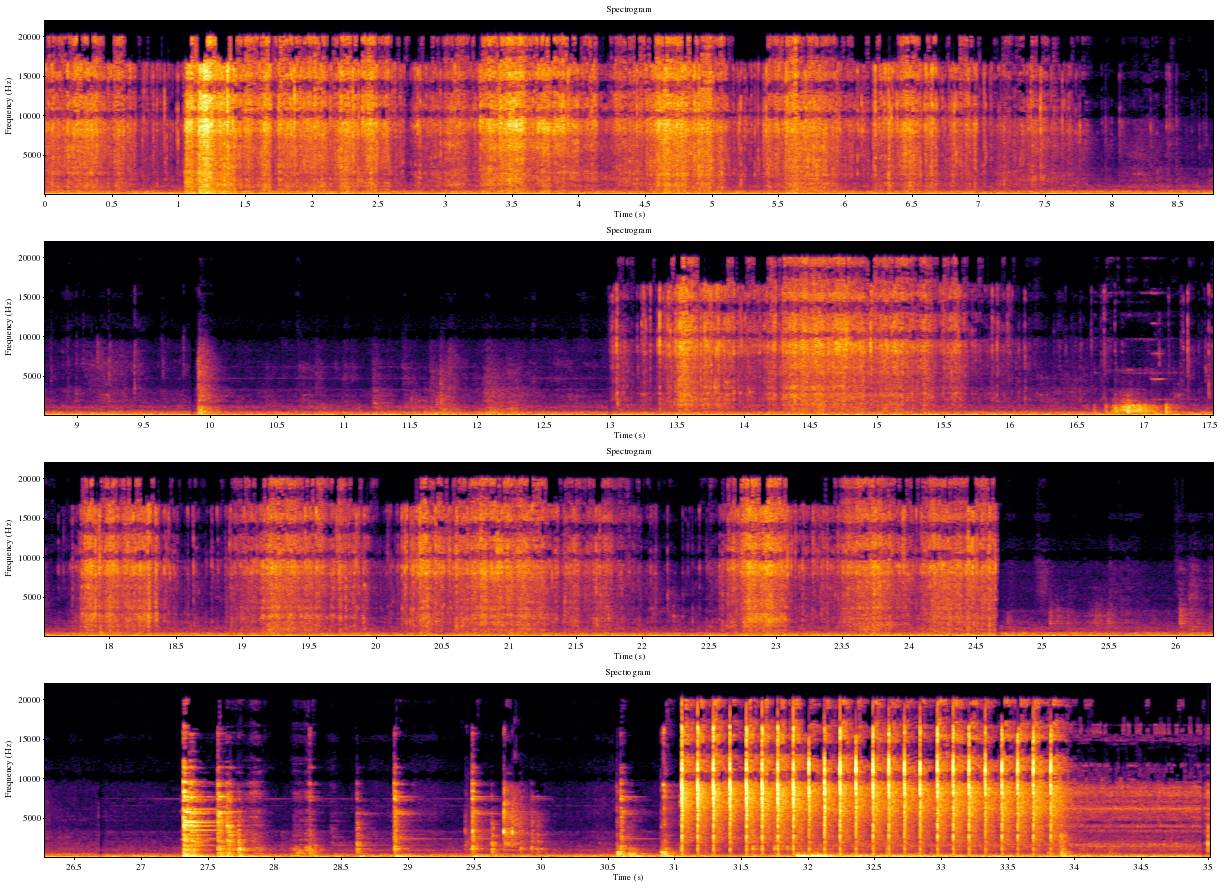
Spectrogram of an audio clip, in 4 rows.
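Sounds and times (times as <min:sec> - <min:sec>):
plastic or paper crinkling: 0:00.0 - 0:09.2, 0:13.0 - 0:16.7, 0:17.3 - 0:24.7
steady low hum: 0:00.0 - 0:35.0.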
